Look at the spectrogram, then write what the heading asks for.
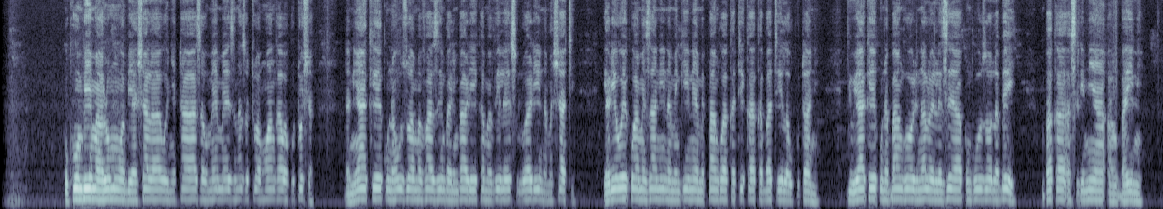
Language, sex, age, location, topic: Swahili, male, 25-35, Dar es Salaam, finance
